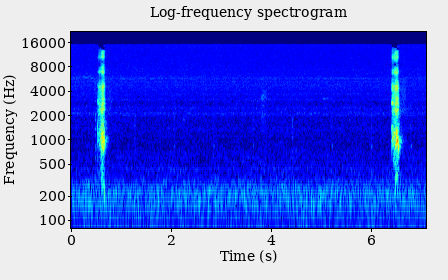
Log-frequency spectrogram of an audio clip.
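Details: Two sharp, abrupt hiccup sounds about six seconds apart in a quiet room; hiccups.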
